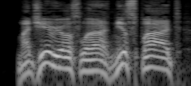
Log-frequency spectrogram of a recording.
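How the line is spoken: Roaring. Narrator (Russian): взревел Простен

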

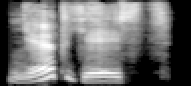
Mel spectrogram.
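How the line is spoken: Calm. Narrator (Russian): спокойно ответил он

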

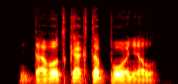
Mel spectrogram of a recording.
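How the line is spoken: Snapping retort. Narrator (Russian): огрызнулся Гудвин

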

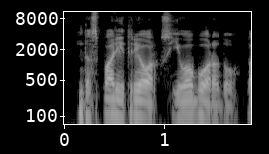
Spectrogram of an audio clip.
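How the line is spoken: Muttered. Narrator (Russian): пробормотал он

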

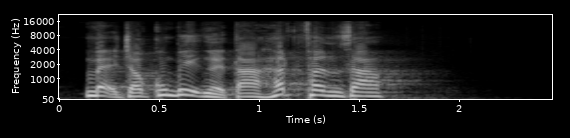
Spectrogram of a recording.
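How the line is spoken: Furious shout. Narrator (Vietnamese): Chu Triều Dương quay người hét lớn, hai mắt như bốc lửa

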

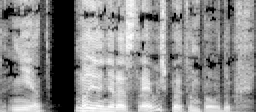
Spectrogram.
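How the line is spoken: Giggle. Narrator (Russian): хихикнула Оксана

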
